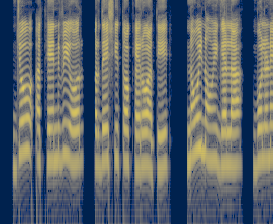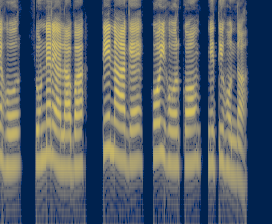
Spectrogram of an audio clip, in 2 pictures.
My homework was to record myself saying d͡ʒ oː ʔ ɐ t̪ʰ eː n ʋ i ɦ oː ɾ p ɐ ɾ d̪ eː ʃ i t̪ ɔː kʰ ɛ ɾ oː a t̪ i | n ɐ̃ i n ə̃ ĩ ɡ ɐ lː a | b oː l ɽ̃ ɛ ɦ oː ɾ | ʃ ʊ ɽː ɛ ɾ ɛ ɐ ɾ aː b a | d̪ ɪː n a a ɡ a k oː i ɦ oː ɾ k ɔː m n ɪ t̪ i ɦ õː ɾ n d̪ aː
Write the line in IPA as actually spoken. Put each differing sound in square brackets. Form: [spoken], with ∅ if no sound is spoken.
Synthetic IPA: d͡ʒ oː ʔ ɐ t̪ʰ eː n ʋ i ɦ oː ɾ p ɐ ɾ d̪ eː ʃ i t̪ ɔː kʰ ɛ ɾ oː a t̪ i | n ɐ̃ i n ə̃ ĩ ɡ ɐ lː a | b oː l ɽ̃ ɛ ɦ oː ɾ | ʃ ʊ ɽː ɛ ɾ ɛ ɐ [l] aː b a | [t̪] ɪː n a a ɡ [ɛ] k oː i ɦ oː ɾ k ɔː m n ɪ t̪ i ɦ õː [∅] n d̪ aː

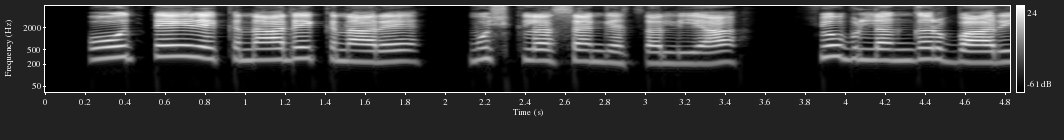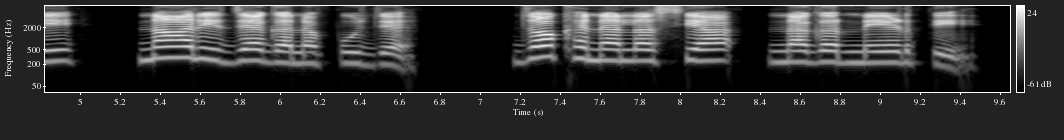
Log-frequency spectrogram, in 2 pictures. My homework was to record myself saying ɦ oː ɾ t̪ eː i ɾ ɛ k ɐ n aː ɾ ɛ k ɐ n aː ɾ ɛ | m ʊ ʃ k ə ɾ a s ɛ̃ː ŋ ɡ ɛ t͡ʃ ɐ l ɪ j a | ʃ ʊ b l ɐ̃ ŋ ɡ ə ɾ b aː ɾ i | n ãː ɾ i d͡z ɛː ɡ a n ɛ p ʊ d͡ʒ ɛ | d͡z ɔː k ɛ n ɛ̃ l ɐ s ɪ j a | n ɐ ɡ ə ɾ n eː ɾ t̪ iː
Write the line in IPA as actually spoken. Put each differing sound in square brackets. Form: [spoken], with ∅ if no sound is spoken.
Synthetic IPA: ɦ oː ɾ t̪ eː i ɾ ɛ k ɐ n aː ɾ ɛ k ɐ n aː ɾ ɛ | m ʊ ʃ k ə [l] a s ɛ̃ː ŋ ɡ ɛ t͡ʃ ɐ l ɪ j a | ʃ ʊ b l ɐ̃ ŋ ɡ ə ɾ b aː ɾ i | n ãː ɾ i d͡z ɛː ɡ a n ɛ p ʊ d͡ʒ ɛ | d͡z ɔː [kʰ] ɛ n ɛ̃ l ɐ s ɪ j a | n ɐ ɡ ə ɾ n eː [ɽ] t̪ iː

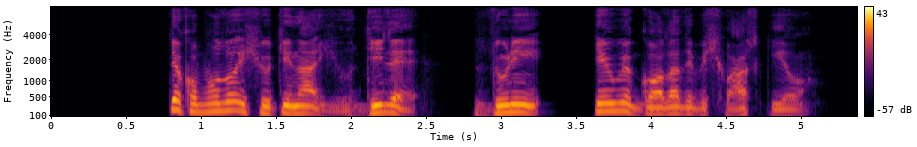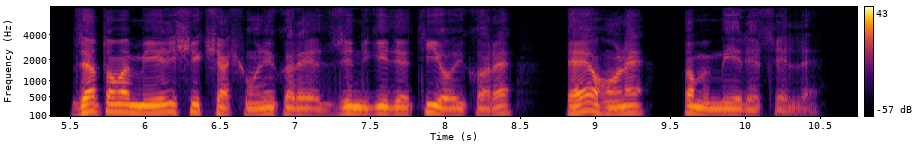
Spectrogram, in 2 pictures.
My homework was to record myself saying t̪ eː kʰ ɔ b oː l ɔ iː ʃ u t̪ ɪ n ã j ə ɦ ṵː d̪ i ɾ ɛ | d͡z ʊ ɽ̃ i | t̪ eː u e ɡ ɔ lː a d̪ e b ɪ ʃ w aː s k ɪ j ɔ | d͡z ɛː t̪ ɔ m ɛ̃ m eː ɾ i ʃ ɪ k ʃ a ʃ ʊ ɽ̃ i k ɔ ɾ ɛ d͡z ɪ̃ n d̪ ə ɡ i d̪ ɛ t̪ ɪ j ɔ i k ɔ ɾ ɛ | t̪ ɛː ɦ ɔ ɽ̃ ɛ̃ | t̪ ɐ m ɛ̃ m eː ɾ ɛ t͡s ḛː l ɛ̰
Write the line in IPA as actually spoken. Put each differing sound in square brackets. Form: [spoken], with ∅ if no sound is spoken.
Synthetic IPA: t̪ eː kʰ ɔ b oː l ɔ iː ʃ u t̪ ɪ n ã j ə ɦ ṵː d̪ i [l] ɛ | d͡z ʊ ɽ̃ i | t̪ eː u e ɡ ɔ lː a d̪ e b ɪ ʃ w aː s k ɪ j ɔ | d͡z ɛː t̪ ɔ m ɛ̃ m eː ɾ i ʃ ɪ k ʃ a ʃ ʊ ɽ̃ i k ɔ ɾ ɛ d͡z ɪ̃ n d̪ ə ɡ i d̪ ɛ t̪ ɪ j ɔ i k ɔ ɾ ɛ | t̪ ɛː ɦ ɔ ɽ̃ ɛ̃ | t̪ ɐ m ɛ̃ m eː ɾ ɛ t͡s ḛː l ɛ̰

